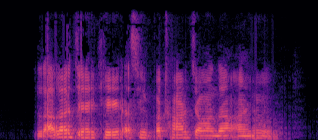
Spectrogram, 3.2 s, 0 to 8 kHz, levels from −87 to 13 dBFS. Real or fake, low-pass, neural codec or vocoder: real; 7.2 kHz; none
